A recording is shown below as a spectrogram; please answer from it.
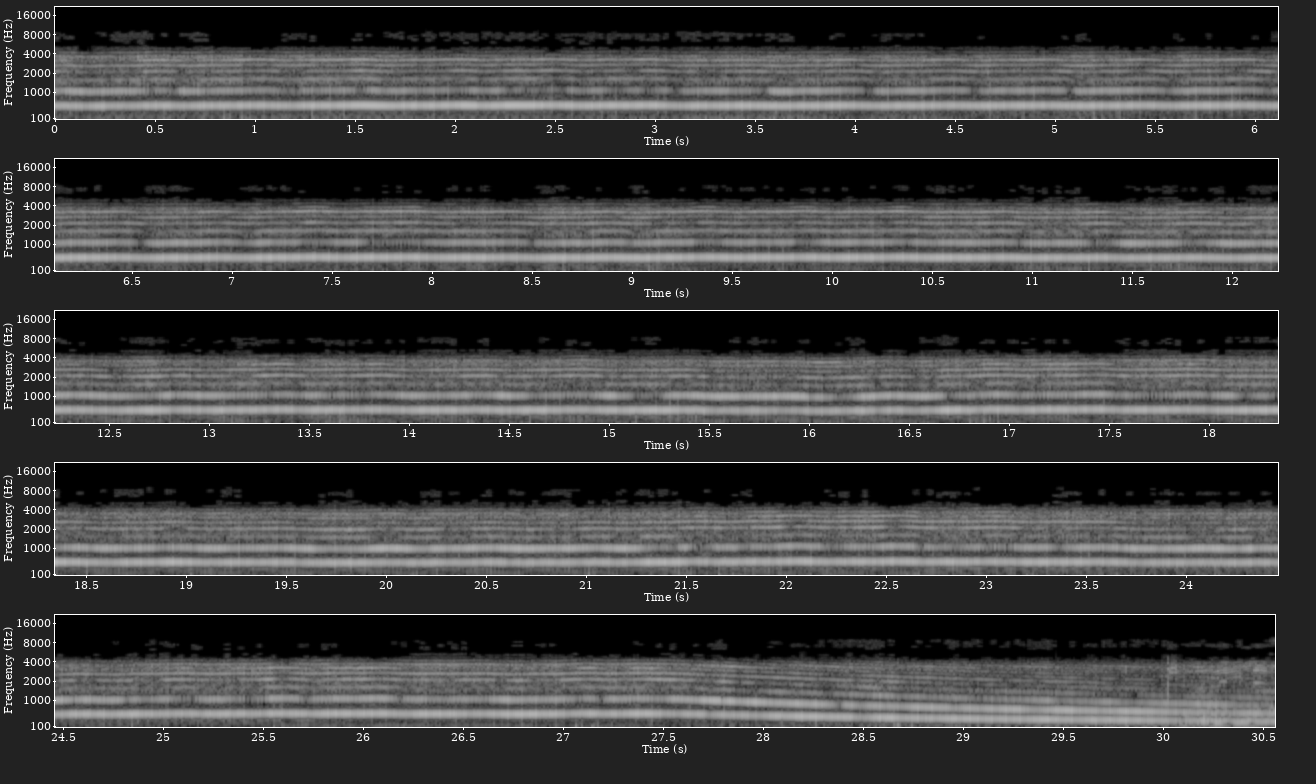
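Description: Portable fire pump engine running flat out with a loud, steady high whine while it feeds the hose lines. The pitch dips slightly twice, then falls steadily over the last few seconds as the engine slows.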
